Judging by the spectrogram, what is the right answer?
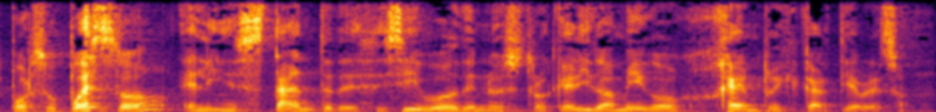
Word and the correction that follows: Henri Cartier-Bresson: Henri Cartier-Bresson, ¿no?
